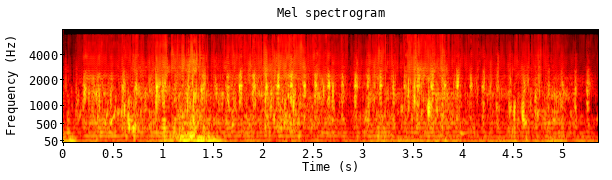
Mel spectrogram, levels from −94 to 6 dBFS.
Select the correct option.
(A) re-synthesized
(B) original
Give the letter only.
A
